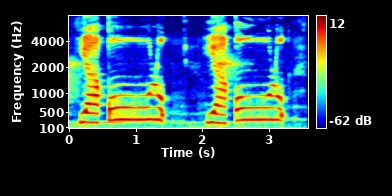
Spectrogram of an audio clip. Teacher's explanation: W mad itu memanjangkan bunyi u atau yang berharakat domah contohnya yaakulu yaakulu Nah ku-nya itu adalah contoh dari huruf madnya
